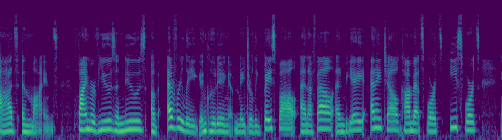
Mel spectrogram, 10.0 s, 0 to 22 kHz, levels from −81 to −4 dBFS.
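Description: No technical faults can be heard in the speech. Nothing audibly goes wrong at any point in the recording.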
